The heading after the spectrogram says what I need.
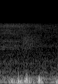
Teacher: Sebab lafaz Allah sebelumnya didahului harakat fathah atau barus di atas. Kemudian lamnya berharakat fathah berdiri panjangnya dua harakat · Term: mad asli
